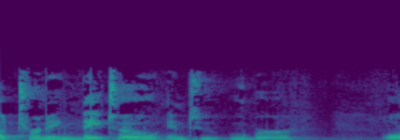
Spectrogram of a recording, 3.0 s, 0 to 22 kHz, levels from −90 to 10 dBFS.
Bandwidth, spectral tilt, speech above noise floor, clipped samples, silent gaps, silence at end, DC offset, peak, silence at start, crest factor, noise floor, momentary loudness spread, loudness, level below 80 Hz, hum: 11.5 kHz; -4 dB/octave; 28 dB; under 0.1%; none; 0 s; under 0.1%; -12 dBFS; 0 s; 18 dB; -58 dBFS; 9 LU; -30 LUFS; -66 dBFS; none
